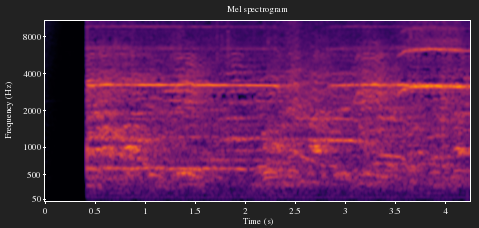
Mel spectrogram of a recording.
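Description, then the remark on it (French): A noisy outdoor crowd of unions and teachers protesting the arrival of French Education Minister Amélie Oudéa-Castéra on a Tuesday morning, with sustained shrill whistles, clattering banged pots and booing blending into a dense, continuous din, with indistinct voices mixed in throughout. “Une arrivée sous les sifflets, casserolades et huées pour Amélie Oudéa Castera.”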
